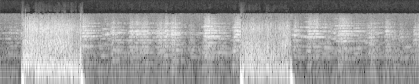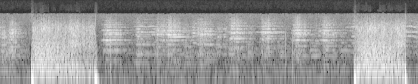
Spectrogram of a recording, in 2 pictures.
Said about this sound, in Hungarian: Jól rejtett tüzérütegek támadják a finn gyalogságot küzdelmében.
